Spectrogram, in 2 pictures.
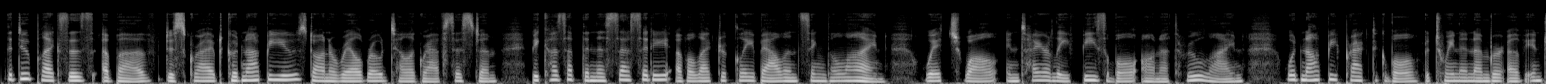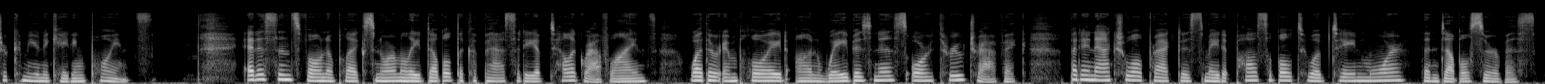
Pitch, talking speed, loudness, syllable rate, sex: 165 Hz, 135 wpm, -19 LUFS, 4.9 syllables/s, female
